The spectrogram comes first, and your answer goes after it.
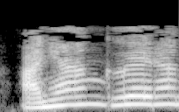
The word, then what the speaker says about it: Anhanguera: はアンヤングまいらポルトガル語ではあヤングエラのように発音されると名付けられ地名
